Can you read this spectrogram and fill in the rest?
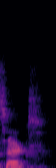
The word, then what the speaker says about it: CeX: They pronounce that sex.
